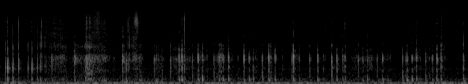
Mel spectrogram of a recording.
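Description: A grey canvas Sperry shoe with a white rubber sole, hollow and empty, is held in the hand while long nails scratch along the canvas and the sole edge. Quiet, rapid, dry rasping strokes centered in the midrange come and go over a steady low hum, each stroke short with almost no ring.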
